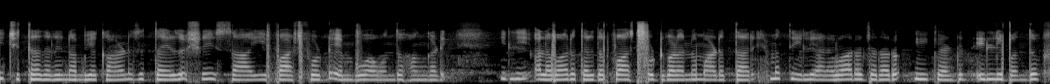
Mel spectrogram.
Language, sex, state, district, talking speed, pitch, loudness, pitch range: Kannada, female, Karnataka, Dharwad, 155 wpm, 225 Hz, -23 LUFS, 215-235 Hz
